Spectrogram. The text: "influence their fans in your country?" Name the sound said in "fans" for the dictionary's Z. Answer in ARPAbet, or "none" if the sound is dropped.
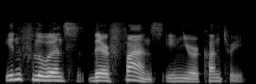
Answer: S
